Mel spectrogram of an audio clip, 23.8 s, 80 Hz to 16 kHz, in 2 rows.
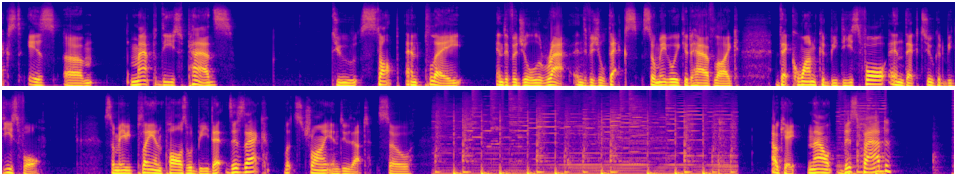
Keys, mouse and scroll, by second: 17.2-19.2 drag.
